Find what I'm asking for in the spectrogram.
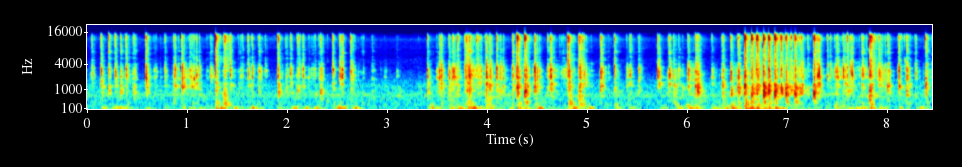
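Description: Code tapped out on a computer keyboard in quick, uneven bursts of close keystrokes, with a brief pause near the middle and a denser flurry toward the end, no speech.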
